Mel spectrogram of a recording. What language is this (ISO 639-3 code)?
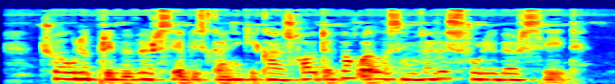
kat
